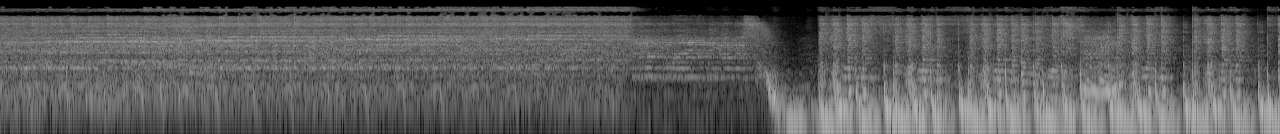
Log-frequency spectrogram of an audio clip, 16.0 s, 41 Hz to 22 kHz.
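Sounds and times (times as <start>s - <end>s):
electronic dance music: 0.0s - 16.0s.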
